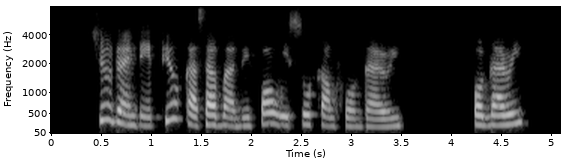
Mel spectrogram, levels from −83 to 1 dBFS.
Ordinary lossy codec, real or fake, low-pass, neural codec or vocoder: none; fake; none; codec, 16 kHz, 1 kbps, X-Codec, HuBERT features, trained on general audio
